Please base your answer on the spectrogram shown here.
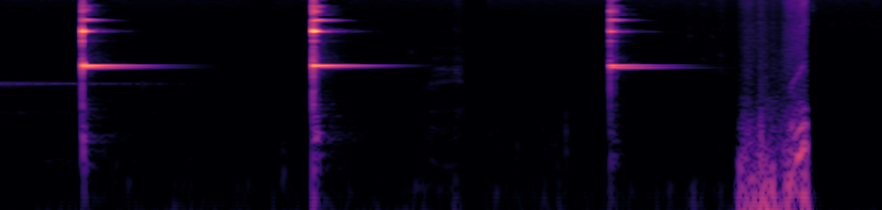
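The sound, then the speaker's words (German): A coffee cup struck three times gives three bright, ringing clinks spaced about two seconds apart, each fading quickly, followed by a short, low, rough burst of noise. “Jetzt kommt das dritte, das ist meine Kaffeetasse. Da hören wir auch mal in die Samples rein.”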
